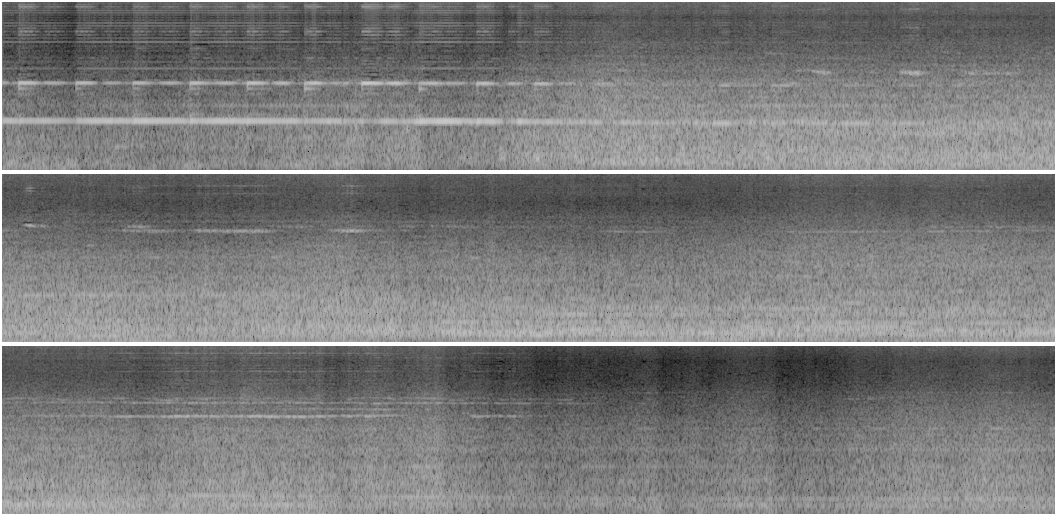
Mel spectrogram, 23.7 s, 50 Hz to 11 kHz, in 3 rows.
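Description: An EMD F59-series diesel passenger locomotive runs past at close range, its engine rumble under heavy wheel-and-rail noise. A single high wheel-squeal tone sounds at first and dies away about four seconds in. The train noise eases briefly near the end, then picks up again.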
